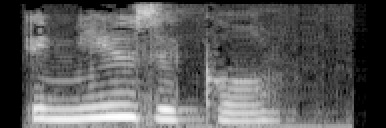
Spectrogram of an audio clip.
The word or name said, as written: immusical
